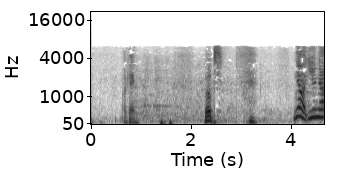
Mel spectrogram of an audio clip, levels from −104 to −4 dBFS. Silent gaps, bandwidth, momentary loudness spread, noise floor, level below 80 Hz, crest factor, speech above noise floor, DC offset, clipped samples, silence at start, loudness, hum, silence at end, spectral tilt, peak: none; 6.6 kHz; 23 LU; -55 dBFS; -40 dBFS; 20 dB; 36 dB; under 0.1%; under 0.1%; 0.65 s; -23 LUFS; none; 0 s; -6 dB/octave; -4 dBFS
